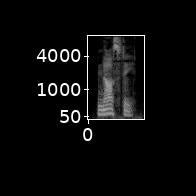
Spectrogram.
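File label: "nasty", British English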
